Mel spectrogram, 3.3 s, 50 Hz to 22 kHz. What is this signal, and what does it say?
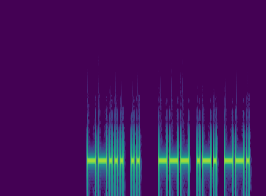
Morse code, heard as a keyed tone, about 34 wpm, 700 Hz. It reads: 7I ORG
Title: Winter Field Day Exchanges Encore 35wpm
